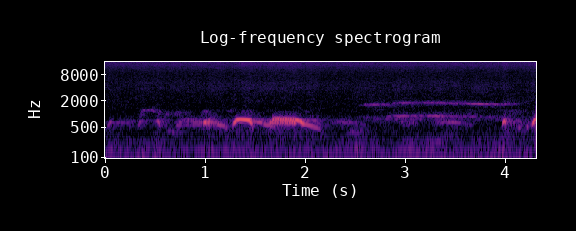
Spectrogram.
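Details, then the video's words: Zebra dove singing along the Ping River. It gives a run of resonant, rolling coos, rising and falling in quick bursts. A steady, higher-pitched whistled tone enters near the end, and soft background noise continues throughout. "นกคูอ่างเจ้าเสน่ห์ริมปิง ได้นกโล่ง 1กุกขันเพราะๆ"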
